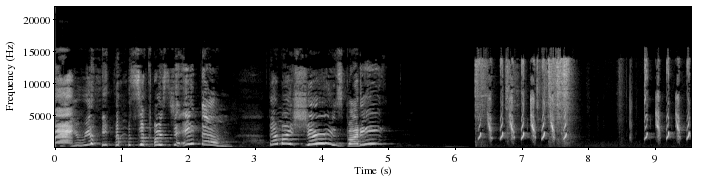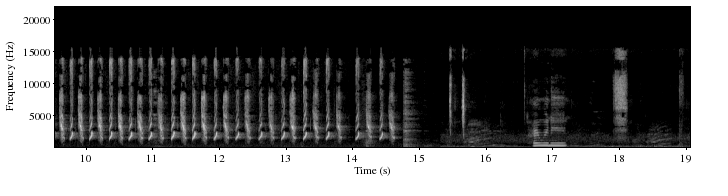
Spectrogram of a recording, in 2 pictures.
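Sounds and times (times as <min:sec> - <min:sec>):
bird chirping rapidly: 0:06.3 - 0:07.8, 0:08.8 - 0:14.8.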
